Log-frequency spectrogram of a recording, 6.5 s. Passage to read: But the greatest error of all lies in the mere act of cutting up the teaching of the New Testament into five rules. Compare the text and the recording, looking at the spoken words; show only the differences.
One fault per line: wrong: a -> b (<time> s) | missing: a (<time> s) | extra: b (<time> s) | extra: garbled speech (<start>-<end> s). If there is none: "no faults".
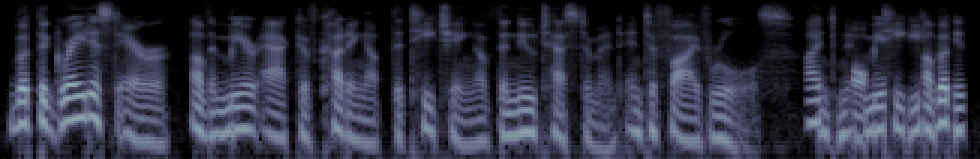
missing: all lies in (1.4 s)
extra: garbled speech (5.4-6.4 s)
